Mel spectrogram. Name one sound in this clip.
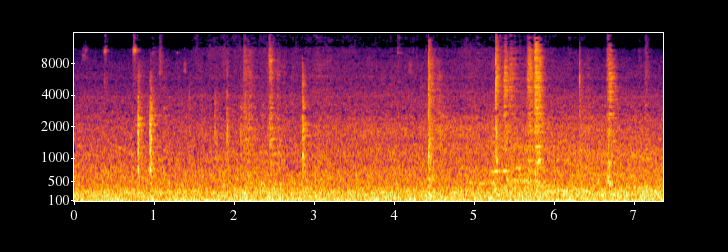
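Metal utensils clink against metal pans.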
